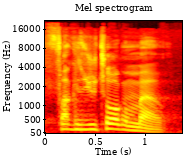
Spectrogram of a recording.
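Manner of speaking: put-on New York voice. Quoting how New Yorkers would say it: imitating a New Yorker. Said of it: "Like my New Yorkers would say".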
